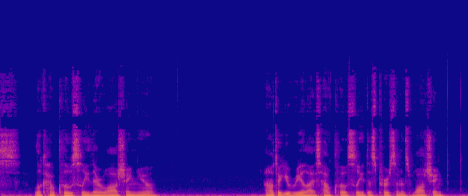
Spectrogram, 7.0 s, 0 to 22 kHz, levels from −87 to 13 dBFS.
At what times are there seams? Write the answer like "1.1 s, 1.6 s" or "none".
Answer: none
